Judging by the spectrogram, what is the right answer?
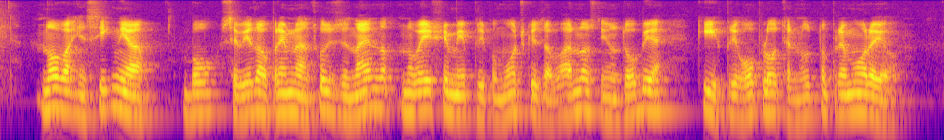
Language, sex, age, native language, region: Slovenian, male, 60+, Slovenian, Drava region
